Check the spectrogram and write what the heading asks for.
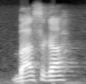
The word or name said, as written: basga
